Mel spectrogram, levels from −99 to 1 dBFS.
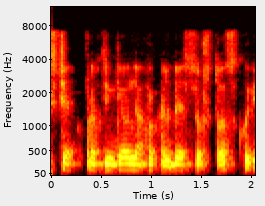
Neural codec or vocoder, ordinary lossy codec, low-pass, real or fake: codec, 16 kHz, 8 kbps, FunCodec, trained on LibriTTS, 25 frames a second; MP3, 64 kbps; 7.2 kHz; fake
